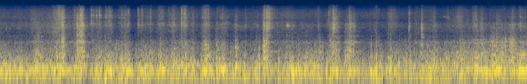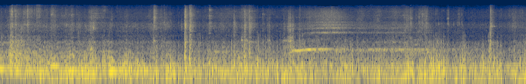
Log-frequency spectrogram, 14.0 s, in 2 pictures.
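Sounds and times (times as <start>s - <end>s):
locomotive engine hum: 0.0s - 14.0s
wheels clicking over rail joints: 0.3s - 11.1s
locomotive horn long note: 10.9s - 13.6s.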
